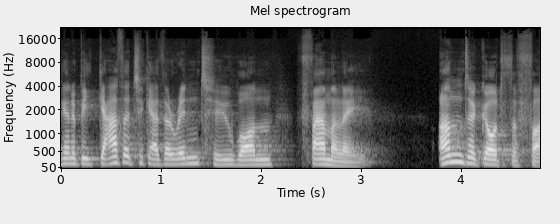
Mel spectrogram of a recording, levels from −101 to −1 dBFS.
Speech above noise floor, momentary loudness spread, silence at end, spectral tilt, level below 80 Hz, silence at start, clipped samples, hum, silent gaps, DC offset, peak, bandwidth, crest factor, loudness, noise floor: 50 dB; 9 LU; 0 s; -6 dB/octave; -78 dBFS; 0 s; under 0.1%; none; none; under 0.1%; 0 dBFS; 19 kHz; 20 dB; -20 LUFS; -70 dBFS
